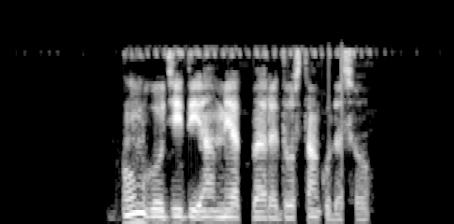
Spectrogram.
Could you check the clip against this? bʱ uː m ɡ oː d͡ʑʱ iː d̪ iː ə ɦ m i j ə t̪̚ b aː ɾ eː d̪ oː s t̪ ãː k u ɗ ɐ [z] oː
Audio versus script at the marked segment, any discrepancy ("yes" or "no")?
yes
